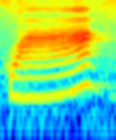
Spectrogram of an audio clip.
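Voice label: "gwaa2", Cantonese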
